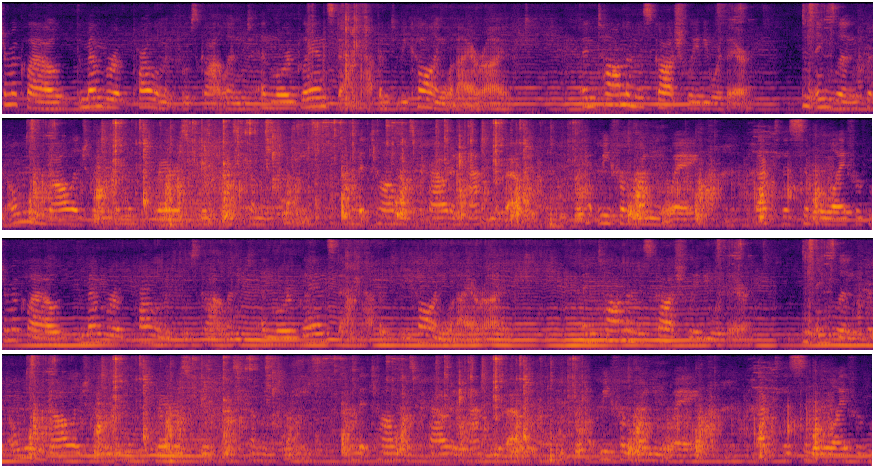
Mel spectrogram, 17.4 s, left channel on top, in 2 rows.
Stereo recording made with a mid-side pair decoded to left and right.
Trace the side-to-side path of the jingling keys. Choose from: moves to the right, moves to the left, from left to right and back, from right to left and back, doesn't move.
from right to left and back.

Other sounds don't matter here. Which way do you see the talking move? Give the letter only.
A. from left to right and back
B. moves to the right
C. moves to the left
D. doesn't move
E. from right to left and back
D.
